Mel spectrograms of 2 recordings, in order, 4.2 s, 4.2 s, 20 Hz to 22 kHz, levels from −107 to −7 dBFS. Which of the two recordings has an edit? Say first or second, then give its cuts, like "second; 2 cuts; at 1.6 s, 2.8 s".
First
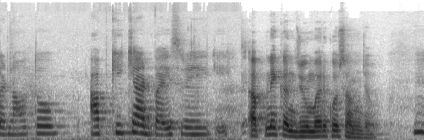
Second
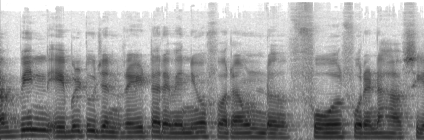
first; 1 cut; at 2.4 s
